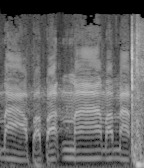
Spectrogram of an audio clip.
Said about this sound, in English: Stop banging the table.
